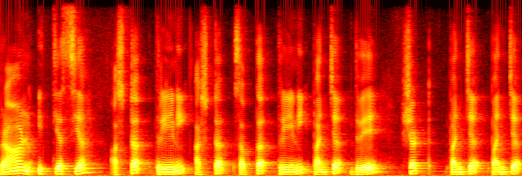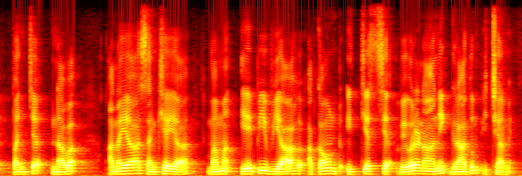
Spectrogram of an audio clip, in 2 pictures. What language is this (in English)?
Sanskrit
